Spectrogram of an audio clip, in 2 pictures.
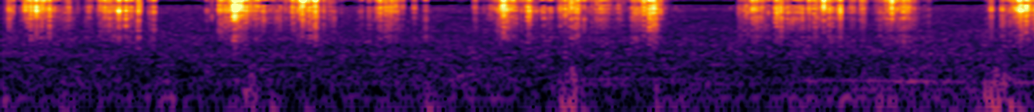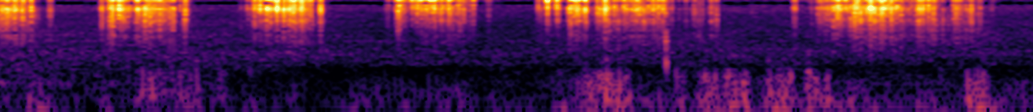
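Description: Long pink acrylic nails scratch downward over flaky bark on a solid tree trunk. Repeated bursts of bright, dry scratching and crackling sit over a steady low rumble, with short pauses between strokes.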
